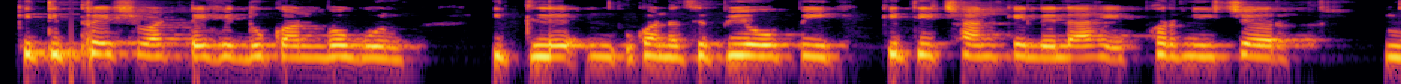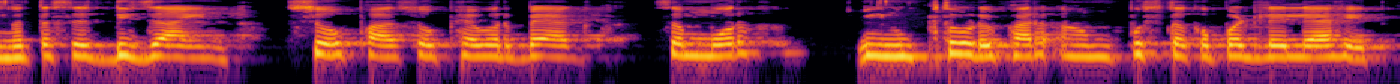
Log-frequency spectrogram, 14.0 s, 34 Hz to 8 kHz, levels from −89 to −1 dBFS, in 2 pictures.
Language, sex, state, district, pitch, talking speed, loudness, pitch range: Marathi, female, Maharashtra, Pune, 215 Hz, 120 wpm, -16 LUFS, 205-225 Hz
